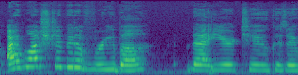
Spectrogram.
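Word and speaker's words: Reba: Um, oh, I I watched a bit of Reeba that year, too, because they would play Reeba after More Girls. Reeba.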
